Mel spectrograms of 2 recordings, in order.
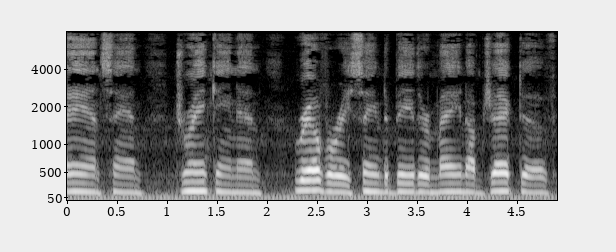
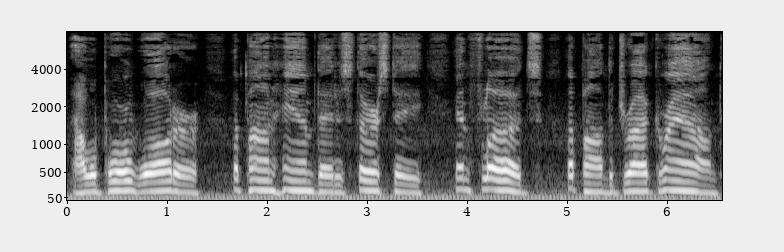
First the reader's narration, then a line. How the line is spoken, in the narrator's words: pleaded day and night in prayer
